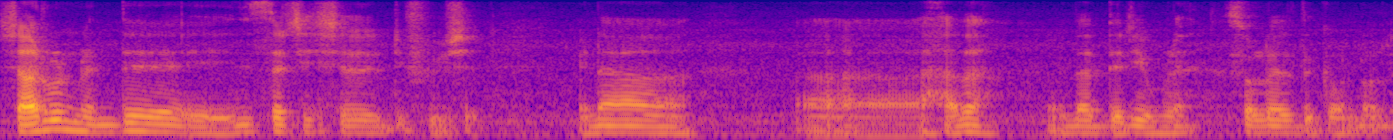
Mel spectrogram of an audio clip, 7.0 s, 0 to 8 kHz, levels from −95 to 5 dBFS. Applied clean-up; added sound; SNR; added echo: none; none; none; none.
